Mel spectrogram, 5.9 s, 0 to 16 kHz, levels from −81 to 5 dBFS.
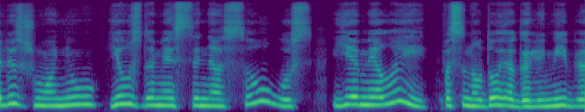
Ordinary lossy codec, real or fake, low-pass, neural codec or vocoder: AAC, 48 kbps; fake; 14.4 kHz; autoencoder, 48 kHz, 32 numbers a frame, DAC-VAE, trained on Japanese speech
